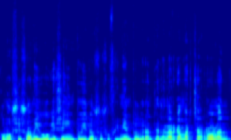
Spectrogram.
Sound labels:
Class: speech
